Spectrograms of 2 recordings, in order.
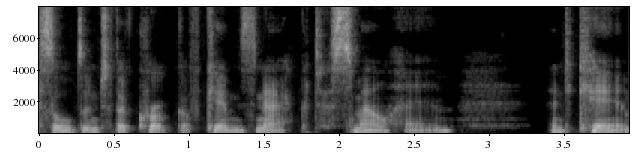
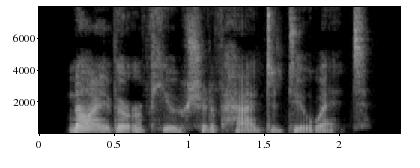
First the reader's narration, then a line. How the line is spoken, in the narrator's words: Tenkun said, his voice thick with tears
